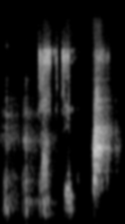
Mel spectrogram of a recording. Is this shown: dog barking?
yes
